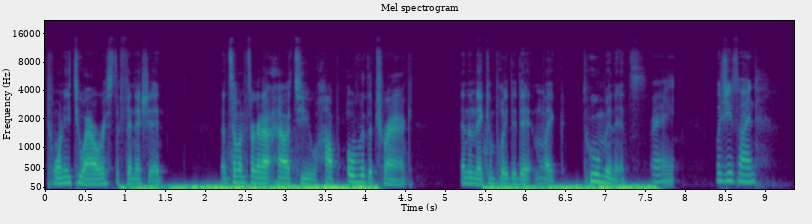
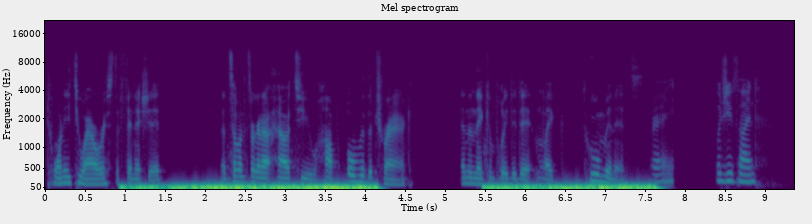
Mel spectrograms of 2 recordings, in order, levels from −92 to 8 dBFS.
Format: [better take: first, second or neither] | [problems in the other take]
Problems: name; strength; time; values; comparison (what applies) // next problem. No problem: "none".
first | low rumble; loud; from 1 to 4 s and from 5.5 to 7.5 s; 2 dB below the speech; faint in the first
